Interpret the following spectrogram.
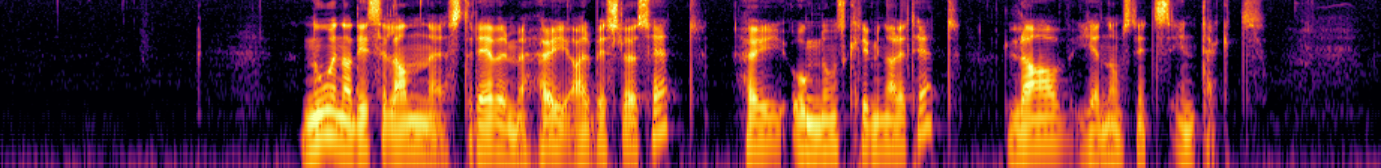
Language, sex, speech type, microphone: Norwegian, male, read, Sennheiser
